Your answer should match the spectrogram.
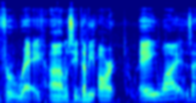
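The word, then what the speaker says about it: Wray: Anything heading towards Ray, Colorado, says Crystal?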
